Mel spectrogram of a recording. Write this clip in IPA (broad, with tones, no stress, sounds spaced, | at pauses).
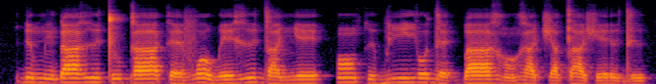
ɗ ɨ˧ m ĩ˨ ɗ aː˦ ɣ ɨ˦˨ t u˧ ɡ aː˦ k ɛ˨ v ɔ˦˨ w e˧ ɣ ɨ˦ d a˧ ɲ e˦ | ɔ̃˦ k ɨ˨ b iː˦ j o˦ d ɛ˨ ɡ͡b aː˦ ɣ ɔ̃˨˦ ɣ a˧ t͡ʃ a˧ t a˦˨ ʃ e˧ ɾ ɨ˨ d ɨ˧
